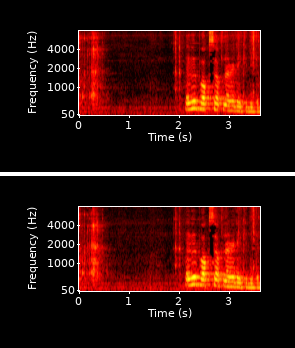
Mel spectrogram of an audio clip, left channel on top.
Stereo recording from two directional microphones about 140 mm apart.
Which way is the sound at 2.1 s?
20° left (ahead or behind).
